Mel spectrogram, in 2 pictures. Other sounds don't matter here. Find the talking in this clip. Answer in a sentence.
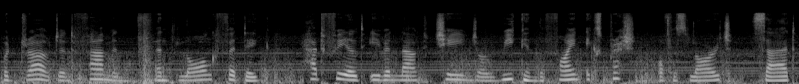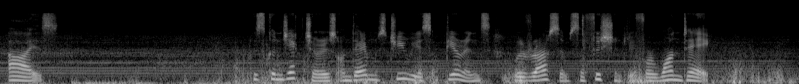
You can hear the talking from 0.0 to 8.6 s and from 10.5 to 15.1 s.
